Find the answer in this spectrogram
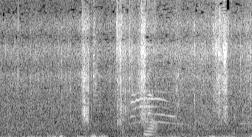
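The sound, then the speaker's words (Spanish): A female cat gives one short, rising-and-falling meow midway through, over a steady hiss of background noise and a few scattered knocks. “Mira que la ahorita lo molesta la gata, la gata de ese cuando, pero la ahorita lo molesta, no, le hace nada hasta que lo molesta.”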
